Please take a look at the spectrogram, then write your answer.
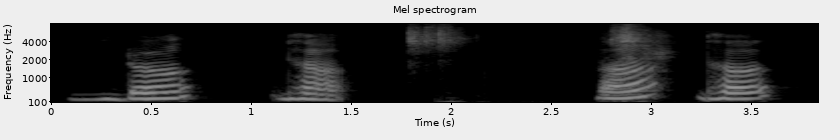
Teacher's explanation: उत्क्षिप्त, जिनके उच्चारण में जीभ ऊपर उठकर झटके के साथ नीचे को आए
